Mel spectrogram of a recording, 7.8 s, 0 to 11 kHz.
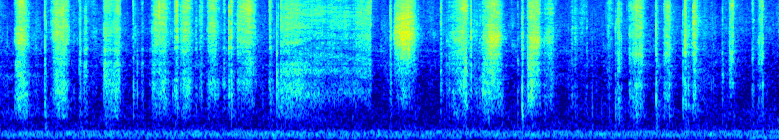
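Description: Sandpaper rubbing over a 3D-printed claw coated in dried texture paste: faint, scratchy back-and-forth strokes, a few of them louder about halfway through.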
